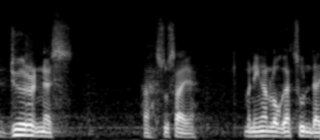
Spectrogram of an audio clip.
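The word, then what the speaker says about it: Dyrness: Saya baru tahu panggilnya Dearness, bukan Dearness. Karena ternyata ini katanya nama Norwegia. Di mana tulisannya harusnya D-U-R-N-E-S-S. U yang ada tanda di atasnya. Jadi bacanya Dearness.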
